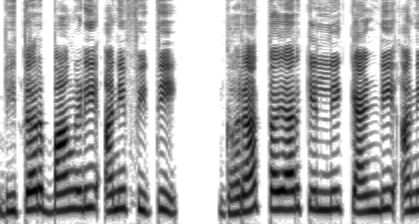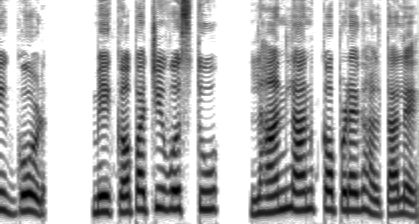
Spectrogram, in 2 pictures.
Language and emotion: Goan Konkani, neutral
